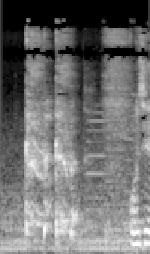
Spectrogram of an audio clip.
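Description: A person coughing briefly, a few quick coughs within the first second.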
